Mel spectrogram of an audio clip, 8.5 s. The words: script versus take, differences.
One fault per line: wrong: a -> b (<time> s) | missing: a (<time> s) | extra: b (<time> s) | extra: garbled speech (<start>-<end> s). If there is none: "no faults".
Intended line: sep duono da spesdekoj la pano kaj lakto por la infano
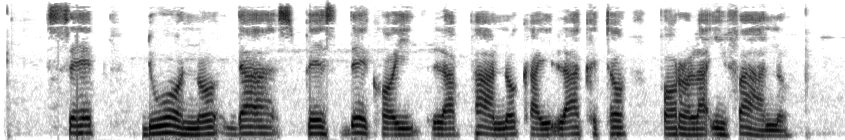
no faults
